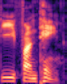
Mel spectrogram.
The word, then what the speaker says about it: de Fontaine: De Fontaine.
